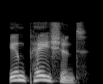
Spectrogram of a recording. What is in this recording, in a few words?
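"impatient", English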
